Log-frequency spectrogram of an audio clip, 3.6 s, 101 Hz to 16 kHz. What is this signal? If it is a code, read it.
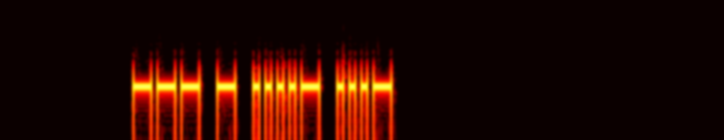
Morse code, heard as a keyed tone, about 40 wpm, 700 Hz. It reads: OT4V
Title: Call Signs Repeated 3x - 40wpm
